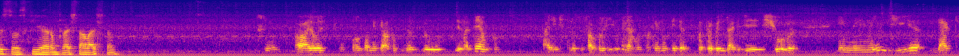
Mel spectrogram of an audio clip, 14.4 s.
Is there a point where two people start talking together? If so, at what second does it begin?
none

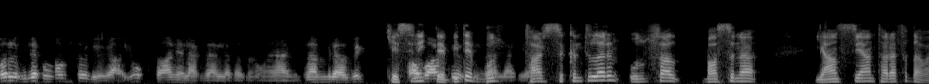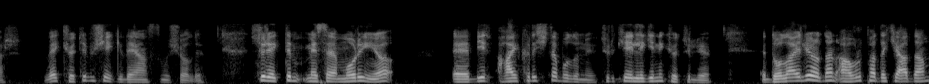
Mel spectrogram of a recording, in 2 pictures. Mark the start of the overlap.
4.1 s

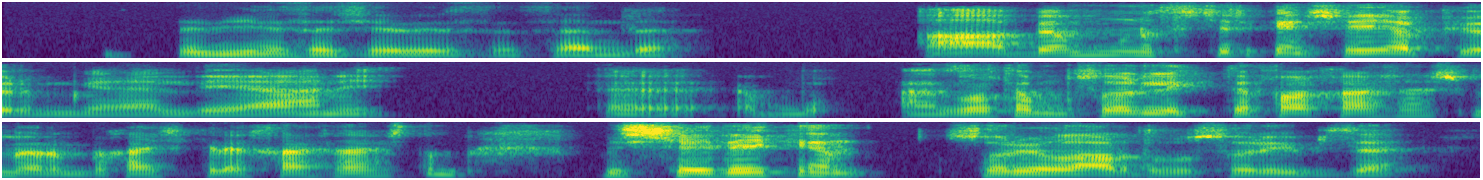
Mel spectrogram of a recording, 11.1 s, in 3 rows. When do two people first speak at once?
none

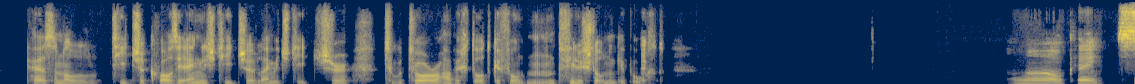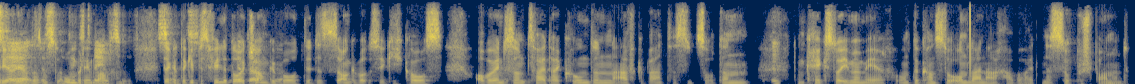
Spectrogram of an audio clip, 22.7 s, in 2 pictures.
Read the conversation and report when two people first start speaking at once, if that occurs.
11.4 s

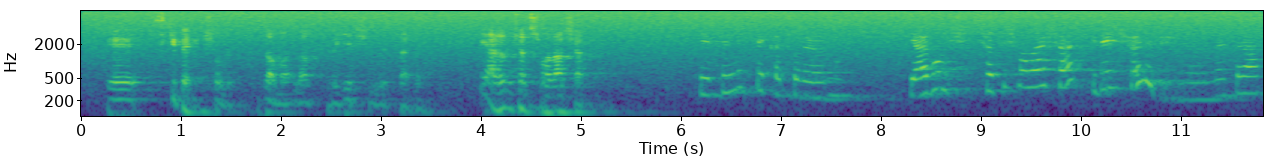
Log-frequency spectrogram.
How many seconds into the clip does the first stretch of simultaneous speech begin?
none

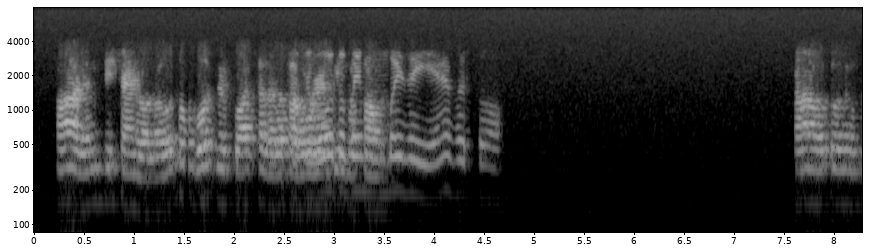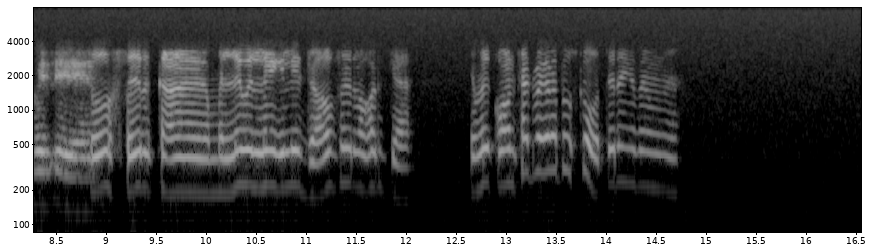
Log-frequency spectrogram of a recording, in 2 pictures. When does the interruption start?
2.3 s

